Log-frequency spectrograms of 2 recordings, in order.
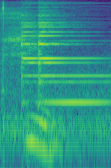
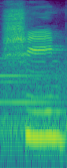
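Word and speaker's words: ش: Now I'm telling the pronunciation of sheen. Sheen pronounced from the middle part of the tongue touching the middle part of the pallet top of the mouth like this. Sheen.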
